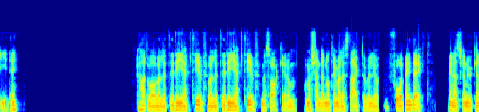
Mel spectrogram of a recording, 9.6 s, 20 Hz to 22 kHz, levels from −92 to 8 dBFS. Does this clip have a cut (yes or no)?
yes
